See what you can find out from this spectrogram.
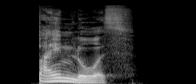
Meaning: legless
- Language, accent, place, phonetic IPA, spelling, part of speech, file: German, Germany, Berlin, [ˈbaɪ̯nˌloːs], beinlos, adjective, De-beinlos.ogg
